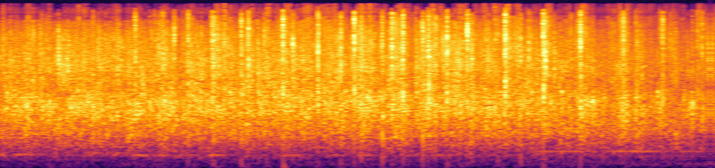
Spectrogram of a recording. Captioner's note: applause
